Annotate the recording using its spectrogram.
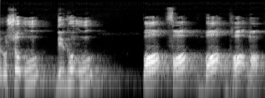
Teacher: এই বর্ণগুলো উচ্চারণের সময় ঠোঁট থেকে উচ্চারিত হয় বলে এদেরকে বলা হয় ওষ্ঠবর্ণ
